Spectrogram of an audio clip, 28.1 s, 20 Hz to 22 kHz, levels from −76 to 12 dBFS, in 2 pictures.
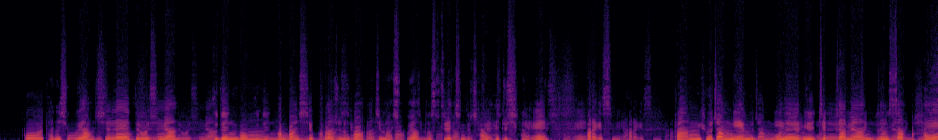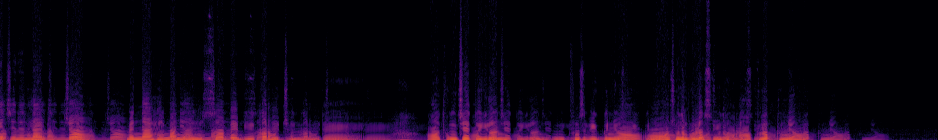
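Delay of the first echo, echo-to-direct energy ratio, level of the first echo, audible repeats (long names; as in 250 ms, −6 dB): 617 ms, −9.0 dB, −9.5 dB, 2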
